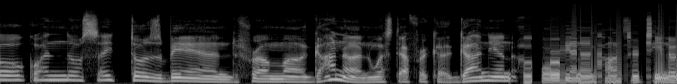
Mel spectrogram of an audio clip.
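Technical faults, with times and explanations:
5.21 to 6.77 s, robotic sound from repeated short buffers: the speech becomes a rigid buzz at 93.8 Hz, likely from a chunk of about 10.7 ms being replayed in place of most of the real audio. Unlike codec warble, the buzz rate stays fixed whatever the pitch.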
